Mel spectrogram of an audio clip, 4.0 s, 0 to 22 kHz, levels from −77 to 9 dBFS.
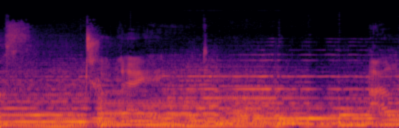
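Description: Gain pumping runs throughout: the gain ducks by about 10 dB under loud sounds, likely a fast limiter fighting excessive input gain, unlike a gate's abrupt cutoff.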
